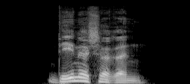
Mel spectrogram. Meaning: inflection of dänisch: 1. strong genitive masculine/neuter singular comparative degree 2. weak/mixed genitive/dative all-gender singular comparative degree
- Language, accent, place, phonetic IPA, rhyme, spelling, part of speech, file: German, Germany, Berlin, [ˈdɛːnɪʃəʁən], -ɛːnɪʃəʁən, dänischeren, adjective, De-dänischeren.ogg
